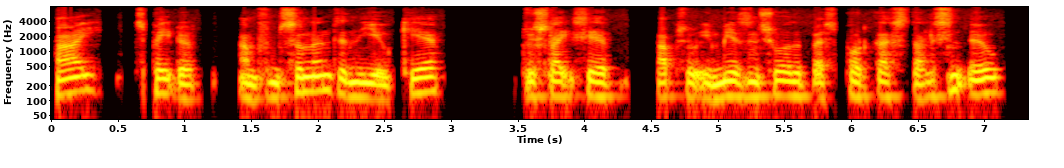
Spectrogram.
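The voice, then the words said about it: Strong Sunderland English accent. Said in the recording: “for those who are having trouble with the accent. from Sunderland in the UK.”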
